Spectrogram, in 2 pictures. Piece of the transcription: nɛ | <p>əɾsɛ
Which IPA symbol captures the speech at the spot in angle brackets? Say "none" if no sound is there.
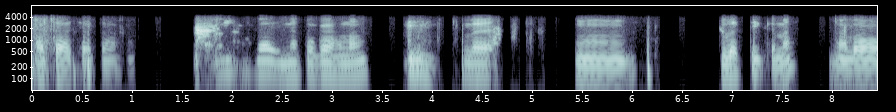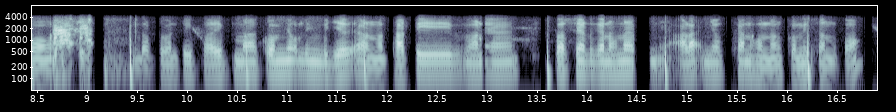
p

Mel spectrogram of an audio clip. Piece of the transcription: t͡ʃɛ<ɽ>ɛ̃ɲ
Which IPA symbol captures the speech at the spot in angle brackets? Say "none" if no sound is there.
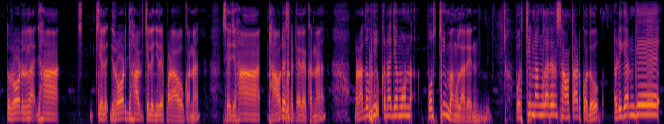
l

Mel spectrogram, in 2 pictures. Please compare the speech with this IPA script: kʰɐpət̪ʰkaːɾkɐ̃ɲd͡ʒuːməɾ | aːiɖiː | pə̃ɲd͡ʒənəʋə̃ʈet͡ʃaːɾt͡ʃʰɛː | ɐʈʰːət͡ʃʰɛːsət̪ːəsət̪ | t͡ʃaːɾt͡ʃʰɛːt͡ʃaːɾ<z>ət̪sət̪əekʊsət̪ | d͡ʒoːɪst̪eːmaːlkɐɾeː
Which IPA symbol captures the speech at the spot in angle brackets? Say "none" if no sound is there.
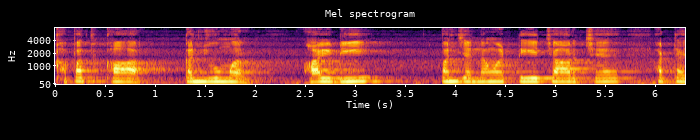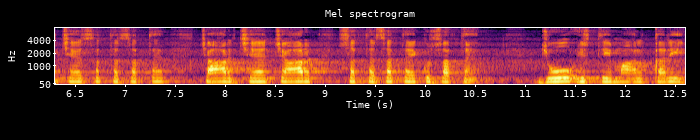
s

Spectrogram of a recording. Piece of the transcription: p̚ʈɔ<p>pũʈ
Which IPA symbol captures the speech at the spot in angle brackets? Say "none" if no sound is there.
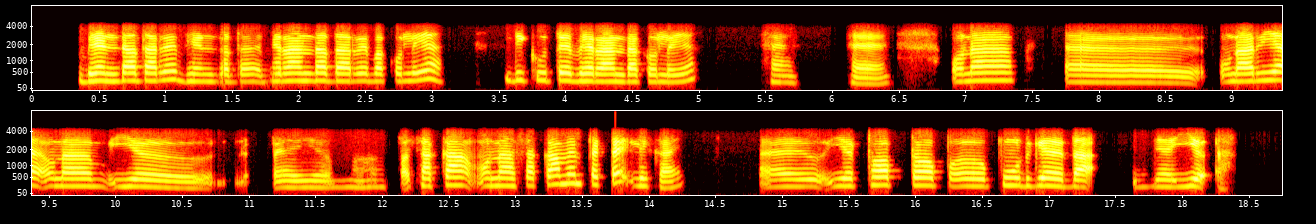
p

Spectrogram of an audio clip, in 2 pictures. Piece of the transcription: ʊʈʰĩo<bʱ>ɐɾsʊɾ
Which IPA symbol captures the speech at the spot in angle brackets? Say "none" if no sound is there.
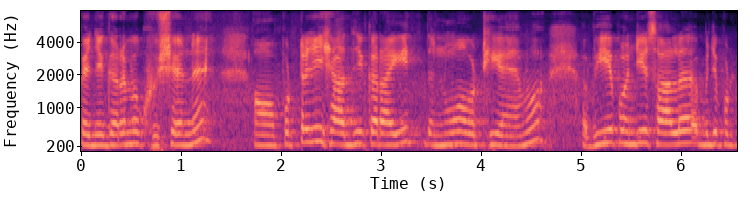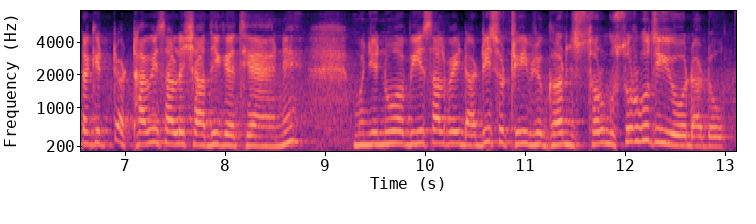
ɡʱ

